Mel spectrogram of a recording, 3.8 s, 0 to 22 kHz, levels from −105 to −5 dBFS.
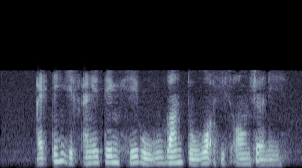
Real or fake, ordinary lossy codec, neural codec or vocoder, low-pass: fake; AAC, 16 kbps; codec, 16 kHz in and 24 kHz out, 2.2 kbps, FireRedTTS-2 codec; 7.2 kHz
